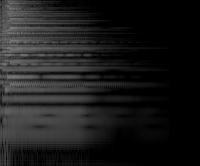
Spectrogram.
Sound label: D sharp Minor, Guitar, Open F; strummed; JGuitar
